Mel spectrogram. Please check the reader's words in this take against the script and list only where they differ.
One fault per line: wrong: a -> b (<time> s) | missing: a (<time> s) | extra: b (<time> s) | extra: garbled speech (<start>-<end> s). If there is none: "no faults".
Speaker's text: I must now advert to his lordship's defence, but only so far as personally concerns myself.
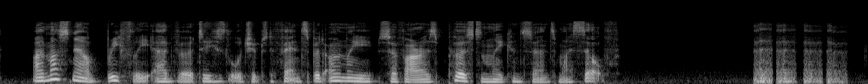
extra: briefly (1.1 s)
